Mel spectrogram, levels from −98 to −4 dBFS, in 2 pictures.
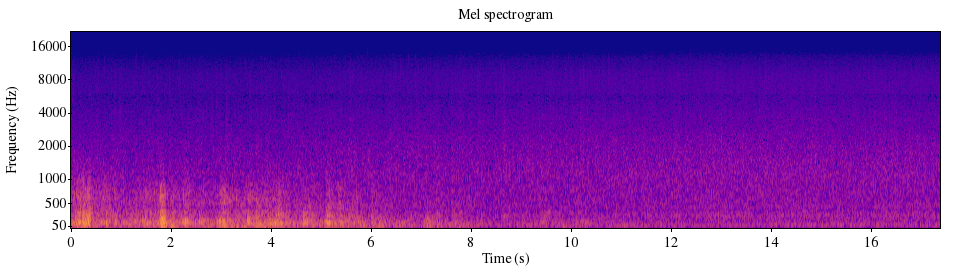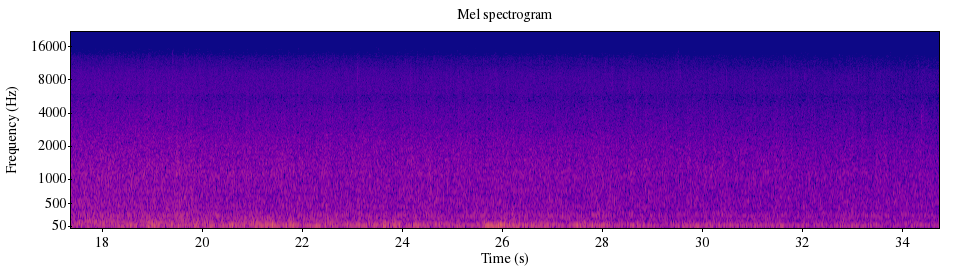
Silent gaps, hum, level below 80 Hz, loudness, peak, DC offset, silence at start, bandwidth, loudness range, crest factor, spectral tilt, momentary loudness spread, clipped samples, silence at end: none; none; -52 dBFS; -47 LUFS; -20 dBFS; under 0.1%; 0 s; 16 kHz; 18 LU; 26 dB; -6.5 dB/octave; 18 LU; under 0.1%; 0 s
